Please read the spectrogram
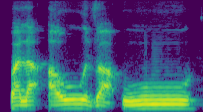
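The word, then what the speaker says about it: ولأوضعوا: و لا، لا نہیں ہوگا یہ، ولا او، ولا اوزعو، یہاں بھی دیکھیں آئین پر واو پر جزم ہے، تو چاہے وقف کریں چاہے نہ کریں اس کا تلفظ یہی رہے گا، صرف الف سائلنٹ ہوگا. ولا اوزعو، ولا اوزعو، ولا اوزعو.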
